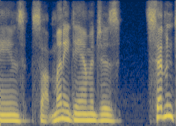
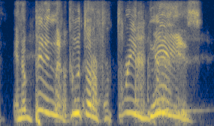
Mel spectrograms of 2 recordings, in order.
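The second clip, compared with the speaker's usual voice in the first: squeaky, very high, drunken-sounding put-on Scottish brogue; 10 semitones higher, 4 dB louder than usual. Showing how to do a scottish accent: scottish accent. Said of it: "I study my Scottish accent".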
